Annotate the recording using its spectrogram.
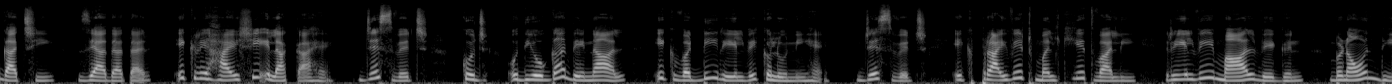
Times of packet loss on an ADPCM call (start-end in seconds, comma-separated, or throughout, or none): none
